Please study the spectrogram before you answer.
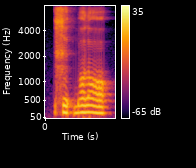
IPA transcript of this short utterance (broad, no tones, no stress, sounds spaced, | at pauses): x ɪ ʔ b ɔ l ɔ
